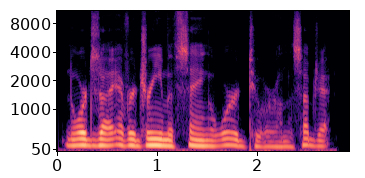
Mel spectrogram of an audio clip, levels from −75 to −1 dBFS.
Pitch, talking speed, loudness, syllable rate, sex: 135 Hz, 290 wpm, -16 LUFS, 5.9 syllables/s, male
